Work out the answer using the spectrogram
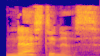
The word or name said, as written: nastiness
